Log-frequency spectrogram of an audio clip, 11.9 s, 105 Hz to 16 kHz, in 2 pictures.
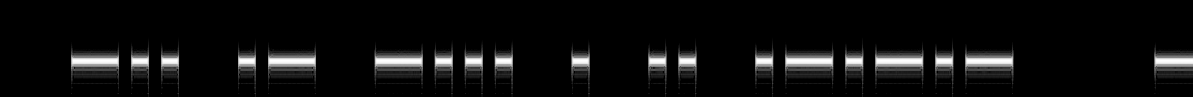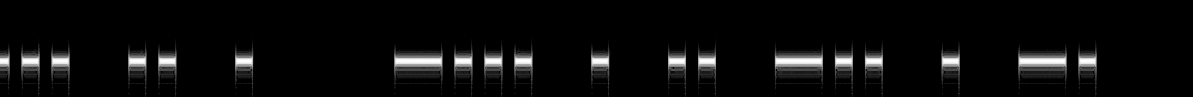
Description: Morse code, heard as a keyed tone, about 16 wpm, 680 Hz. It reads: DABEI. DIE BEIDEN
